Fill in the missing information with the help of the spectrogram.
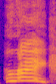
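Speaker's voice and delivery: loud, high whoop of joy; bear cheer. Acted. Happy bear finding the picnic, loud cheer. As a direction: cheer it out big.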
